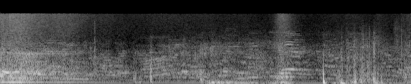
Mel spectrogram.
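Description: Indistinct voices fading out over a steady low electrical hum, with a few sharp knocks near the end.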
